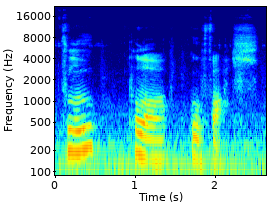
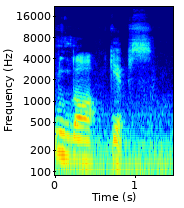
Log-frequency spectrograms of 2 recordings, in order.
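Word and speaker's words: Lleu Llaw Gyffes: Yes, pronounced Tulu Tula Gufas, not Lula Gibbs.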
